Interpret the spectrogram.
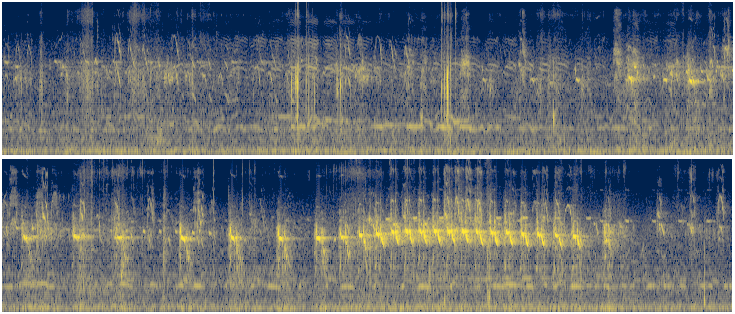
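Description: Birds calling: scattered chirps, then one bird repeats a short high note about once a second and breaks into a fast, loud run of rapid notes for about five seconds in the last third.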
